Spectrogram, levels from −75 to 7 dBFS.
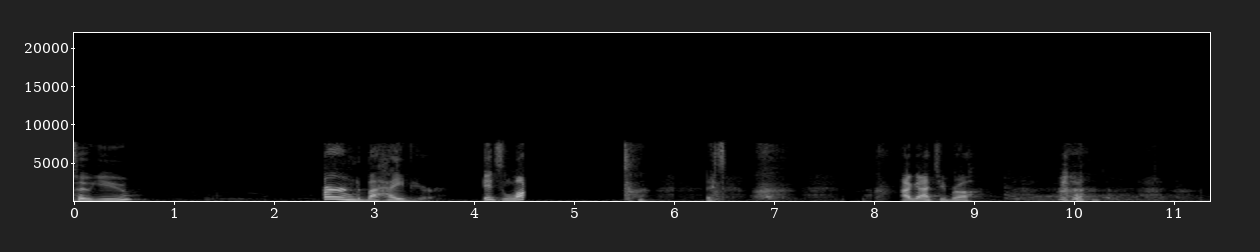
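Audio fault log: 2.5–4.5 s and 5.5–6.5 s, chunks out of order. The sound jumps and doubles back. A half-second chunk plays too late. In the first run it lands three chunks after its proper place. In the second it is one chunk late. No audio is missing, but the sequence is scrambled. Each run has three hard joins around a jumbled passage.
7.64–8.03 s, repeated packet loss (robotic sound). This comes just before "I got you bro." The sound turns choppy. Four short holes open in quick succession, the longest about 61 ms. Each is patched by stretching the last sound. Concealment covers roughly two-fifths of the stretch, so the result is choppy with pieces missing. The patches stay within the 8 kHz band of the G.722 call codec.
8.06–8.29 s, long network dropout. This also comes right before "I got you bro." The sound becomes a smeared, buzzy continuation lasting about 0.2 s. The cause is likely a network gap in which nothing arrived, with the receiver carrying the last sound forward. 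The fill lasts the whole gap, so no true silence is heard. The audio then resumes with that stretch lost.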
